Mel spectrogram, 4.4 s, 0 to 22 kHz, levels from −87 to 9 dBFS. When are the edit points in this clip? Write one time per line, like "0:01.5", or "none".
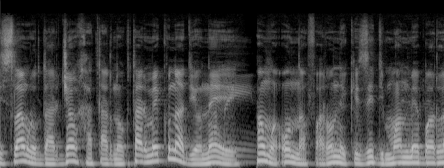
0:02.5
